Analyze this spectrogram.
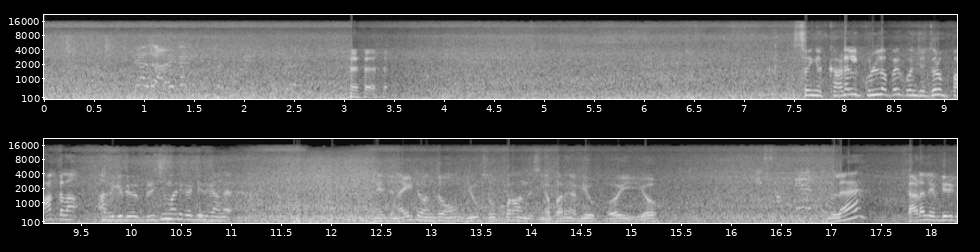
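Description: Waves crash and wash against a sea wall.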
